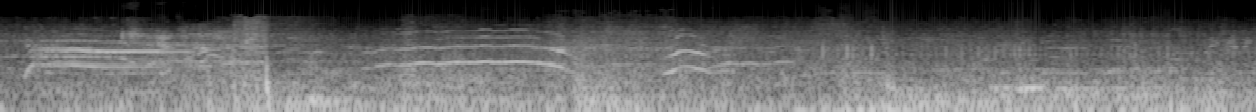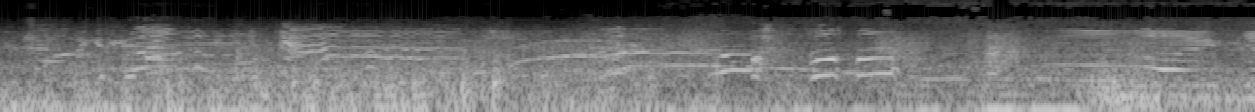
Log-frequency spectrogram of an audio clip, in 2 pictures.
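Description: Young girls scream and cheer excitedly close by.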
